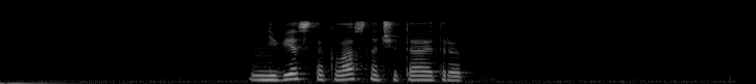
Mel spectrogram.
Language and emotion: Russian, neutral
